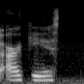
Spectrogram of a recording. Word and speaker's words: Arceus: I've heard people pronounce it different ways. Nintendo Arceus? Yeah, I say Arceus.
